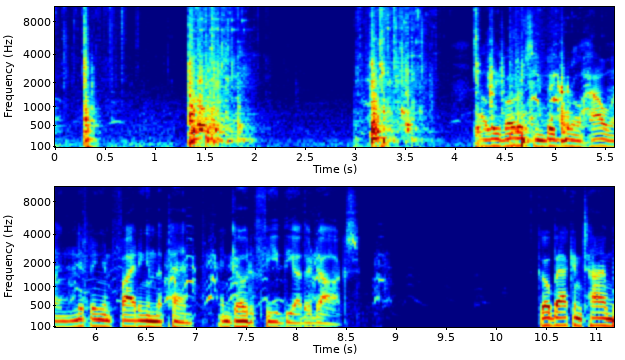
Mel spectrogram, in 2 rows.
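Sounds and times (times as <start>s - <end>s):
ice cracking and shattering: 0.0s - 2.4s, 3.0s - 4.9s
speech: 4.3s - 8.7s, 10.4s - 11.1s.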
